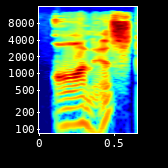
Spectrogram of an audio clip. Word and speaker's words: honest: An honest person, because honest sounds like it starts with O.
